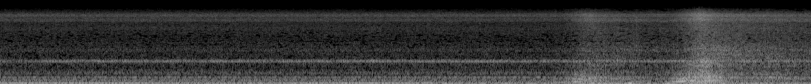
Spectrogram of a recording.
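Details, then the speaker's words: Range Rover 4.2 supercharged V8 (30 thousand mileage stated), cold start after repair for cold misfires and supercharger knock: smooth, steady idle around 900 rpm with a brief rev blip and no supercharger knock heard. "да нет нормально чего сижу вот оборота 900"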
